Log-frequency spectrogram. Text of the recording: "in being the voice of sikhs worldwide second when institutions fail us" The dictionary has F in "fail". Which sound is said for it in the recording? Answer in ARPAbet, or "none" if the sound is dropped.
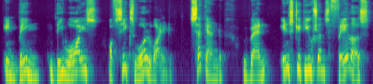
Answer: F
